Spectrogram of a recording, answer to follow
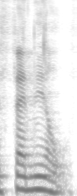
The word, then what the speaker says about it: phenyl: That's a very different molecule than phenyl.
